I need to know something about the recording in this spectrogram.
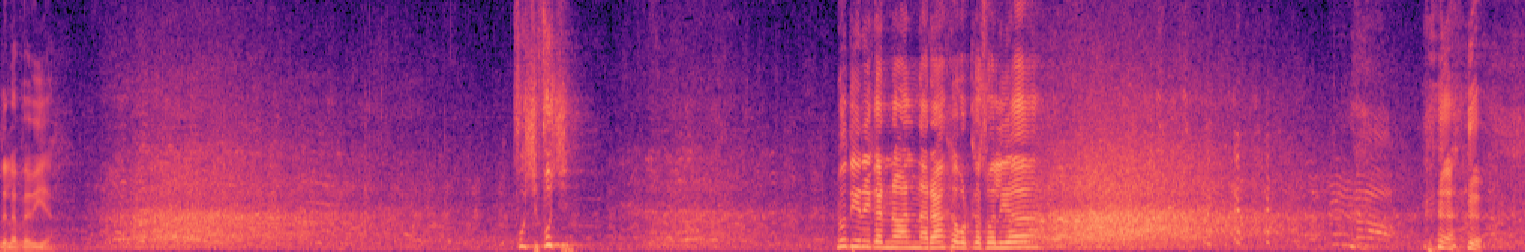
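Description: A large audience laughs and cheers.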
